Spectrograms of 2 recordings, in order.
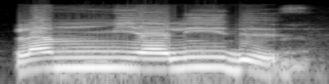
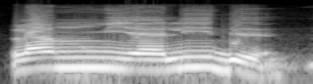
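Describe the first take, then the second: Both takes have the same delivery.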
